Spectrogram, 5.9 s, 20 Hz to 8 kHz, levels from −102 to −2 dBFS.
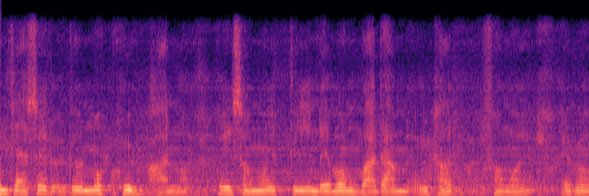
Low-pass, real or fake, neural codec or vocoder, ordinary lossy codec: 7.2 kHz; fake; codec, 24 kHz, 0.9 kbps, WavTokenizer, small release; none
